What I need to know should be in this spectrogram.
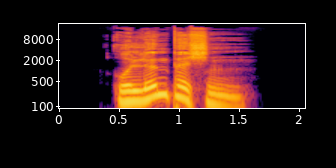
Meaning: inflection of olympisch: 1. strong genitive masculine/neuter singular 2. weak/mixed genitive/dative all-gender singular 3. strong/weak/mixed accusative masculine singular 4. strong dative plural
- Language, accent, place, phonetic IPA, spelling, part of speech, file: German, Germany, Berlin, [oˈlʏmpɪʃn̩], olympischen, adjective, De-olympischen.ogg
